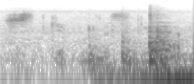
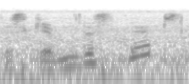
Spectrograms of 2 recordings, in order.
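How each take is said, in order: First: Breathy whisper. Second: High, soft and playful. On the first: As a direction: whisper it like a joke. Silly made-up phrase. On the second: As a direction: coo it in a high voice. Repeated silly phrase. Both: Pretend.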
